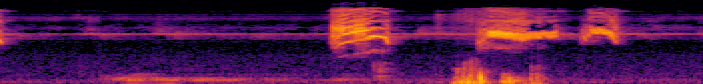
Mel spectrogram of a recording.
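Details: Crimson sunbird (sogon), a caged bird, calling to provoke other caged sogon into singing: a few short, very high, sharp chirps and slurred notes after a quiet start, with dull knocks and a steady thin high whine behind.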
